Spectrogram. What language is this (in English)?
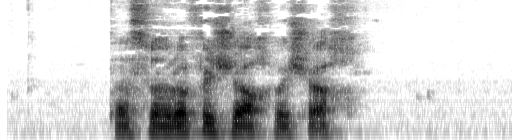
Persian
